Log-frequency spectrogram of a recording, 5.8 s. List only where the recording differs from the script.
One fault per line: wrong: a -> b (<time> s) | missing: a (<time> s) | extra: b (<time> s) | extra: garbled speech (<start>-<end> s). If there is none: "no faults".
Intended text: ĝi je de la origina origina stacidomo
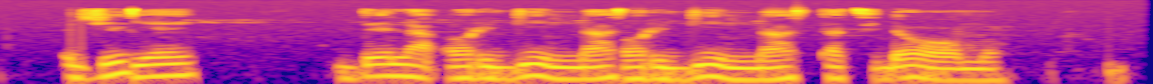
no faults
